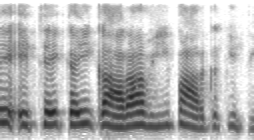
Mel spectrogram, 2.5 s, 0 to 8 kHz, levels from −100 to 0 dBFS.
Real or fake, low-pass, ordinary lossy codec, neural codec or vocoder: fake; 7.2 kHz; none; codec, 16 kHz, 4 kbps, FreqCodec, smaller model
